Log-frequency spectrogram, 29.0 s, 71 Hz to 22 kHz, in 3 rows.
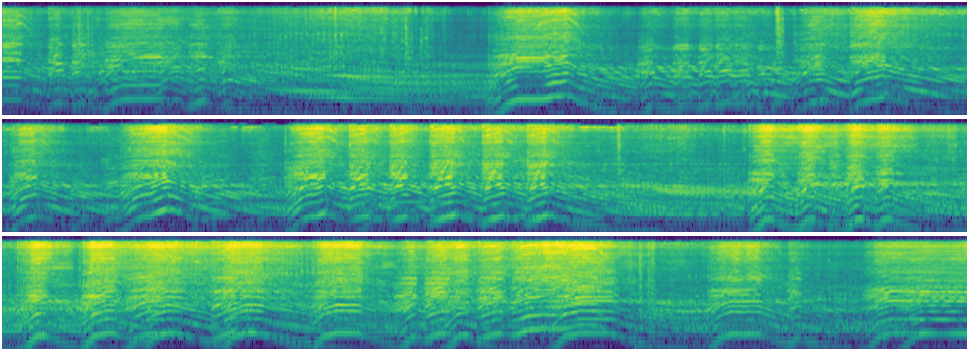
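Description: Two 1/5-scale FG Sportline Mini 510 4WD RC cars with Zenoah 26cc two-stroke petrol engines running on a track. The engines rev up and down over and over, and the two engine notes overlap.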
